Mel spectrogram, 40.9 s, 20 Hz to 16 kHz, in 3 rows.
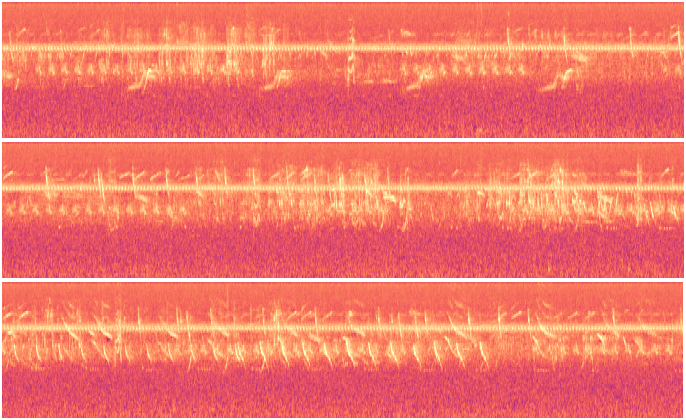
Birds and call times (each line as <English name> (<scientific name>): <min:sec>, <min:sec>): Yellow-breasted Apalis (Apalis flavida): 0:01.2, 0:15.1
White-browed Sparrow-Weaver (Plocepasser mahali): 0:06.9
